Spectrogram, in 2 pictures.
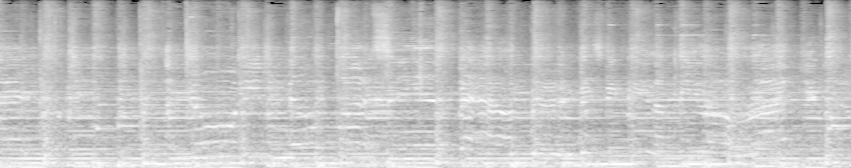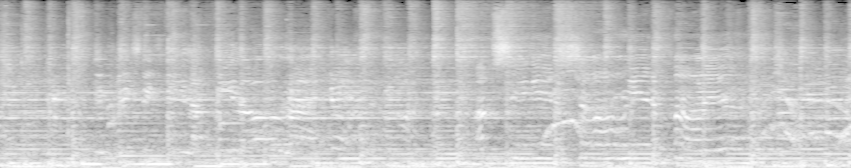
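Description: Live ensemble music: an upbeat rock song played on electric and acoustic guitars with a fiddle, over a steady beat.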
